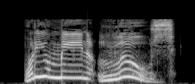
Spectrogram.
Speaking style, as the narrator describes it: screamed Kelson

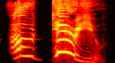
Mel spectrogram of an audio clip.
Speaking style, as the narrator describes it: shrieked Madame Maxime

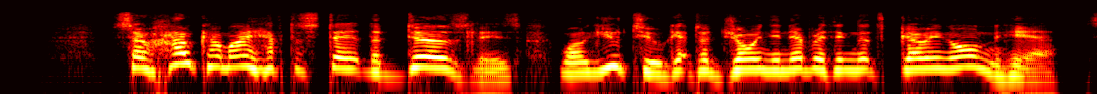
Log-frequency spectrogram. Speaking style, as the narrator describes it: said Harry, the words tumbling over one another in a rush, his voice growing louder with every word

